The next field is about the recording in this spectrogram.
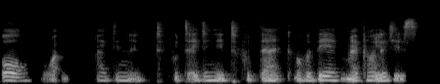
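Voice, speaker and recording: This is a woman speaking at a medium pitch. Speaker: presenter on microloans. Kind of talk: presentation. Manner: halting.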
